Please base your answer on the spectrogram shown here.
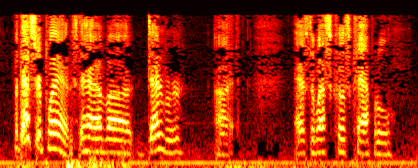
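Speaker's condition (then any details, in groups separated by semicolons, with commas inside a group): No condition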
